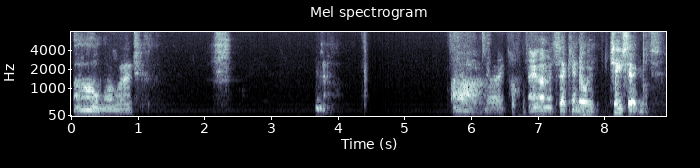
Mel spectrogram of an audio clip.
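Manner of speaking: straining at a stuck lid; talking while twisting a tight jar; opening a stuck jar. Real, not acted. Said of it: "Couldn't get the bloody lid off".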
